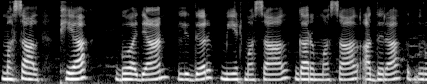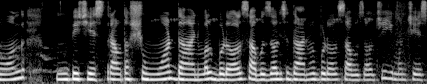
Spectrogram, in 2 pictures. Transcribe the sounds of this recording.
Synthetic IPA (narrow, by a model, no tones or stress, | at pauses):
mɐsaːlpʰak | bəːd̪ʲjaːnlid̪əɾmiːʈʰmɐsaːlɡɐɾmːɐsaːlɐ̰d̪ɾakɾoːŋɡ | bet͡ʃʰeːst̪ɾaːʋt̪aʃuwɐ̃ʈ̚d̪aːnʋɐlbɨɽəːlsabɨzɐlisʰɨd̪aːnʲʋɐlbɨɽəːlsɐbɨzɐlt͡ʃijimɐnt͡ʃʰeːs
